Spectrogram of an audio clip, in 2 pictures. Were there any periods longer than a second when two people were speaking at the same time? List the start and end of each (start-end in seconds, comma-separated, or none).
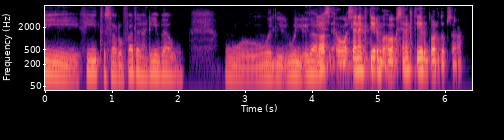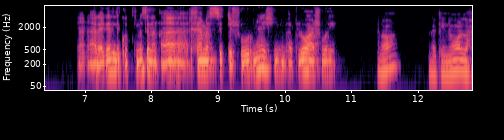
none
